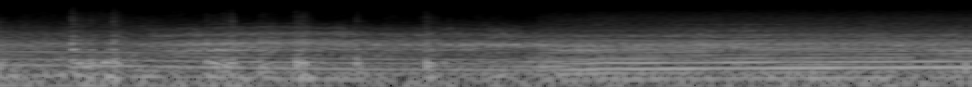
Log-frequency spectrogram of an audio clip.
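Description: A Porsche race car in the GT Sport racing game drives under steady engine drone with short tire squeals, no voices, loud and continuous throughout.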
